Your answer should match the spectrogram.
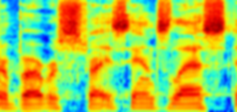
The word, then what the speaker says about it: Streisand: the pronunciation of barbra streisand's last name yeah it is barbra streisand and she makes that clear it's not barbra streisand like a lot of people say and actually just a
